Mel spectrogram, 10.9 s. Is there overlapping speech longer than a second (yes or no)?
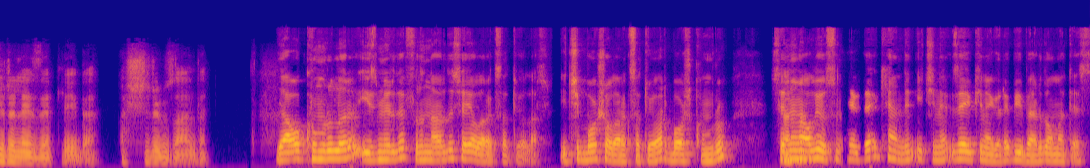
no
